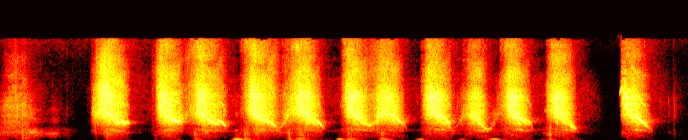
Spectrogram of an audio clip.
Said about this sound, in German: Hier in Berlin gibt es ja noch viele Spatzen.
